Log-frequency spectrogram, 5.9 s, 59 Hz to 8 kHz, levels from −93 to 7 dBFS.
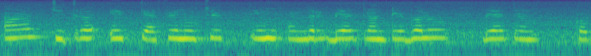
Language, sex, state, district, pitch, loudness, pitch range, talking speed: Gujarati, male, Gujarat, Gandhinagar, 275 Hz, -14 LUFS, 265-285 Hz, 150 wpm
